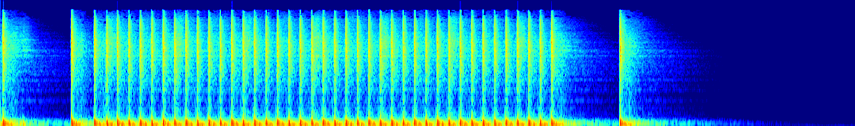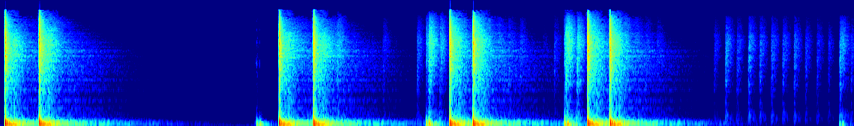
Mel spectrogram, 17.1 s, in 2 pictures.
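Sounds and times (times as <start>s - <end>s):
live kick drum with added punchy kick drum sample for more attack: 0.0s - 6.8s, 8.6s - 9.6s, 11.1s - 15.3s.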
